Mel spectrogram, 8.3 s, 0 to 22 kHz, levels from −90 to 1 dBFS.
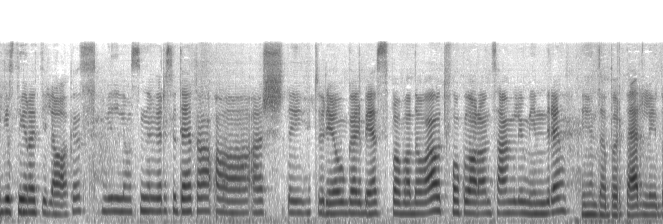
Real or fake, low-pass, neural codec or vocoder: fake; 9.9 kHz; codec, 16 kHz in and 24 kHz out, 2.2 kbps, FireRedTTS-2 codec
